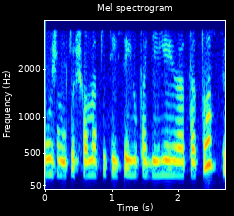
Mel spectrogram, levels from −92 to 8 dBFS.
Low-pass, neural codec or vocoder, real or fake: 3.6 kHz; none; real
